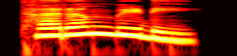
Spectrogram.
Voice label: "ಥರಂಬಿಡಿ", kannada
